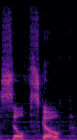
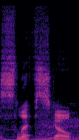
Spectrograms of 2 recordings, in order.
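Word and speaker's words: Silph Scope: like, you know, the Sylph Scope. They kept pronouncing it as the Slith Scope.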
